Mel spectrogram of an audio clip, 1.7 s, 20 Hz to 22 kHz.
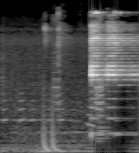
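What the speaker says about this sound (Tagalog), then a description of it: "ito po yan, stock horn" A Honda Click V3 scooter's stock electric horn beeps briefly, a bright buzzy honk cutting in after a couple of quiet clicks and low thuds.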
